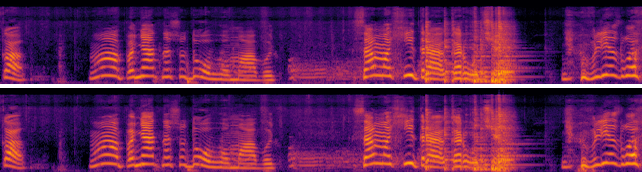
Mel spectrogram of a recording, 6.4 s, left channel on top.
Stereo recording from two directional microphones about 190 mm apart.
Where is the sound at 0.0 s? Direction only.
10° left (ahead or behind).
